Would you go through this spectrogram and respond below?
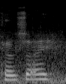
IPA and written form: ˈkoʊsaɪ (COSI)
